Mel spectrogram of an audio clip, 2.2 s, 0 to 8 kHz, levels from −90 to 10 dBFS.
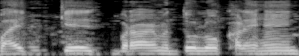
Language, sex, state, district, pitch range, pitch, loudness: Hindi, male, Uttar Pradesh, Muzaffarnagar, 145-155 Hz, 150 Hz, -13 LUFS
